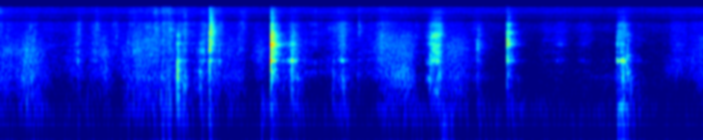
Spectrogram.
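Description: Wooden toy train track pieces knocking and clacking together as a wooden tunnel piece is handled and set down, with soft rustling between the knocks. The loudest knock comes a little under three seconds in.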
